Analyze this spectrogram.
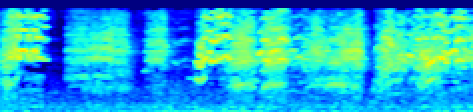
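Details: A flock of wild rainbow lorikeets crowding a nectar dish to feed; harsh, high-pitched squealing screeches in bursts of about half a second to a second, separated by short quieter pauses.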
